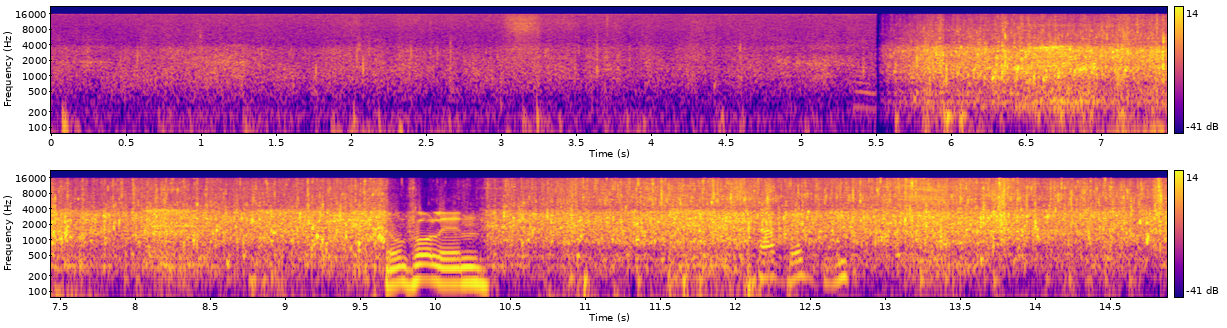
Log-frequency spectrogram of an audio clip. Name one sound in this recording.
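Wind blows across open ground outdoors.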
